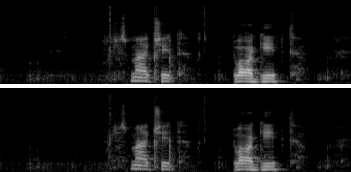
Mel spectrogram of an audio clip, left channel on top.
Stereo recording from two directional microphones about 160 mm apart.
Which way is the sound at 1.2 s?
20° left (ahead or behind).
